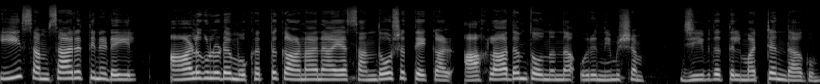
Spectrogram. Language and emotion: Malayalam, neutral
